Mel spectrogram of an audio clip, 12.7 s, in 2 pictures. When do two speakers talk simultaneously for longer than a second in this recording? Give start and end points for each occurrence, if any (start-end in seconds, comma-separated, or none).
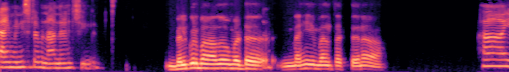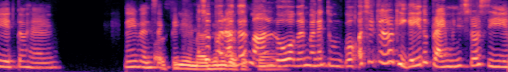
8.3-10.0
